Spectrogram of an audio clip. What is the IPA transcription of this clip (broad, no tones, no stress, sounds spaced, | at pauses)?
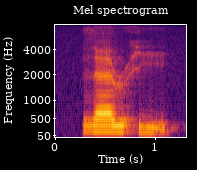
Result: ð æ ɹ h i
